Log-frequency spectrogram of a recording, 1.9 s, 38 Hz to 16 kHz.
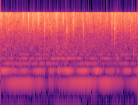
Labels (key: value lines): label: biophony, midshipman
recorder: SoundTrap 500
